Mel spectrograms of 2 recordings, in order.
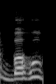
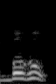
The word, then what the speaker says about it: বহু: এখানে বহু বলছি, বহু, দুটো ঠোঁট একসাথে করে বহু। আর এটাতে বলছি বদ। তো দুটোর উচ্চারণ খেয়াল করবেন, আলাদা আছে। এইভাবে করেই আপাতত শিখুন।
